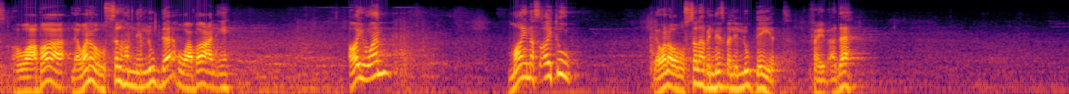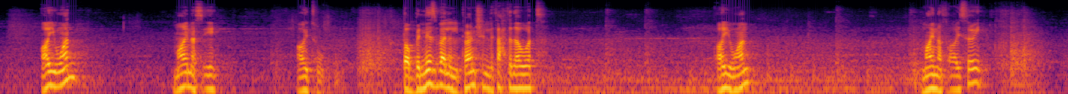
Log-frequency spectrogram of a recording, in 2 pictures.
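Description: A man lectures calmly, his voice close.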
